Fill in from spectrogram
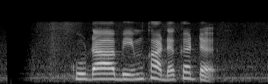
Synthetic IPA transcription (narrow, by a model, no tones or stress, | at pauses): kuɖaːbimkaɖəkəʈə̰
